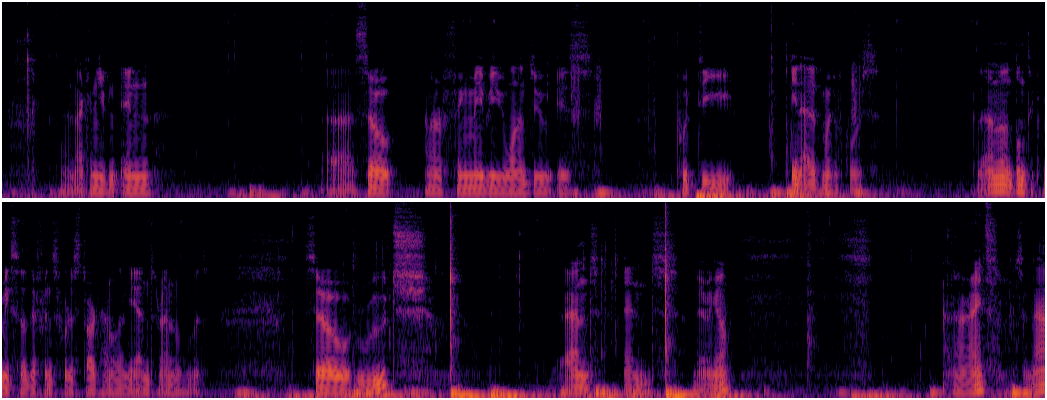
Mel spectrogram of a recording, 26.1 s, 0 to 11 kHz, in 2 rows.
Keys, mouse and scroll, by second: 0.6 right click, 2.8 right click, 3.0 r, 4.0 right click, 5.7 click, 6.1 click, 6.7-7.9 scroll down 13, 7.9 click, 9.8 Tab, 10.5-11.1 scroll down 6, 11.1 click, 19.7 click, 25.4 right click, 25.7 ctrl+Tab.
